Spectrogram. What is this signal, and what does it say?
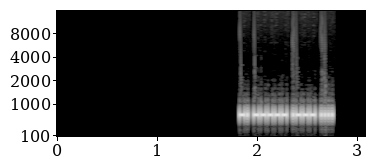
Morse code, heard as a keyed tone, about 69 wpm, 700 Hz. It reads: N0JH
